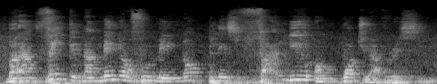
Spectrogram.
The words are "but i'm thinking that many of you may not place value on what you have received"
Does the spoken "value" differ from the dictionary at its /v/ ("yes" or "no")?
yes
